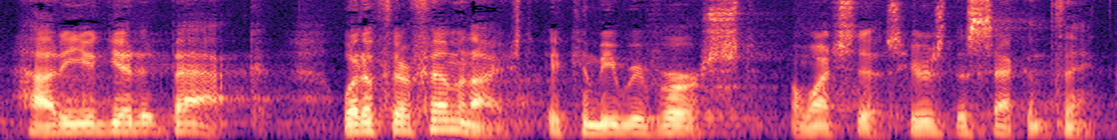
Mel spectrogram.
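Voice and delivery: ordinary talk

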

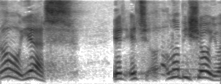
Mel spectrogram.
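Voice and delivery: a hint of a congenial street guide offering help; polite stranger. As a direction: lightly play the overly friendly local guide. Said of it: "very polite, very congenial".

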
